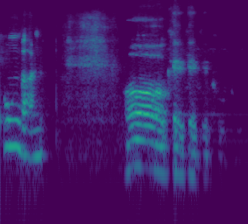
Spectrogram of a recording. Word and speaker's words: Ungarn: But we say Ungarn. Ungarn. What? Wait, what? What did you say? What did you say? Whoa. What did you say? I said in Norwegian we say Ungarn.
